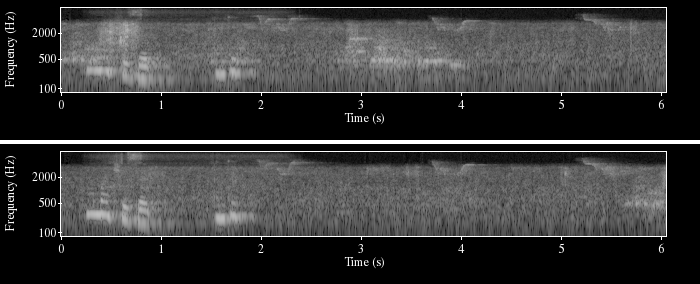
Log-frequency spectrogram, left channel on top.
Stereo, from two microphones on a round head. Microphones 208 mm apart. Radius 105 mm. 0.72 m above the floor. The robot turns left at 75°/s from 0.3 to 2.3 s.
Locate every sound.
0.2 s a woman speaking: 55° right (ahead or behind), 0.9 m; by 1.9 s 5° left (ahead or behind), 0.9 m
1.9 s a bird: 15° left (ahead or behind), 1.7 m; by 6.1 s 5° right (ahead or behind), 1.7 m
